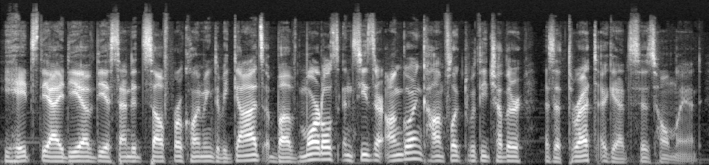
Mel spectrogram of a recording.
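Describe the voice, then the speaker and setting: A man's voice: on the low side, quick pace, no room sound. Man doing casual reaction commentary, dry close sound. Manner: conversational, opinionated, addresses viewers directly. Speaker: reaction video host. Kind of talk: casual reaction commentary, partly reading a wiki aloud.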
